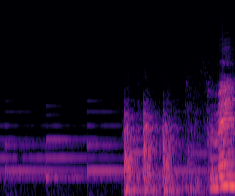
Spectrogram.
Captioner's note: piano music; knock on door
